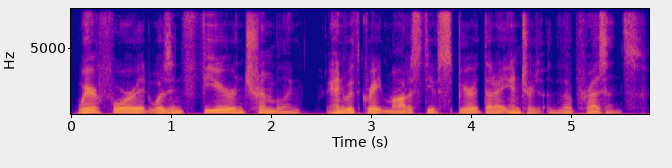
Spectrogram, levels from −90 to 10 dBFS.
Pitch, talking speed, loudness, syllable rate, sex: 120 Hz, 185 wpm, -19 LUFS, 5.4 syllables/s, male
